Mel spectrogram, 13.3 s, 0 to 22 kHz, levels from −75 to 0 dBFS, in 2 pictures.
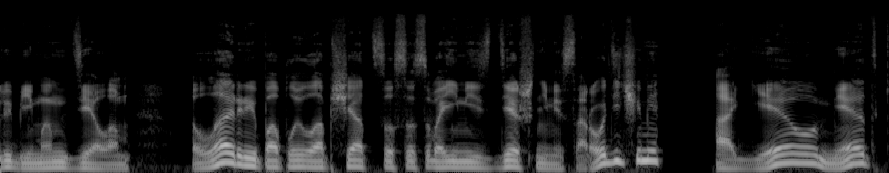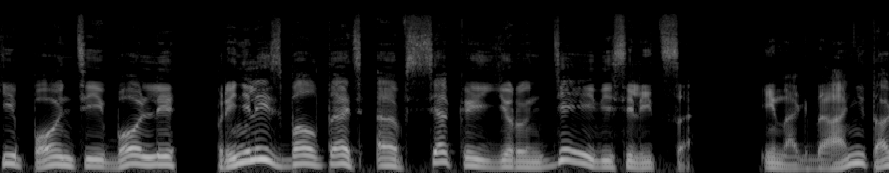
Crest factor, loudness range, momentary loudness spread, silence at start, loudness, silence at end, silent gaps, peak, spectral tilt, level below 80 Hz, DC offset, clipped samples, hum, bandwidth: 20 dB; 3 LU; 8 LU; 0 s; -31 LUFS; 0 s; 4.97-5.32 s, 7.99-8.28 s, 11.88-12.34 s; -12 dBFS; -5.5 dB/octave; -50 dBFS; under 0.1%; under 0.1%; none; 16.5 kHz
